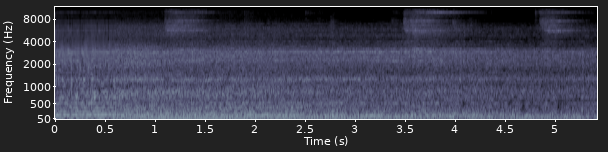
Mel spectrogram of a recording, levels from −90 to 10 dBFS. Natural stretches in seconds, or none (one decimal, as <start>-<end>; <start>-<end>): 0.6-5.4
